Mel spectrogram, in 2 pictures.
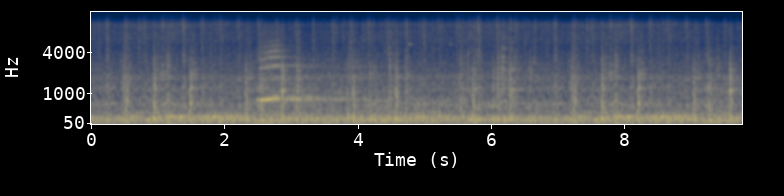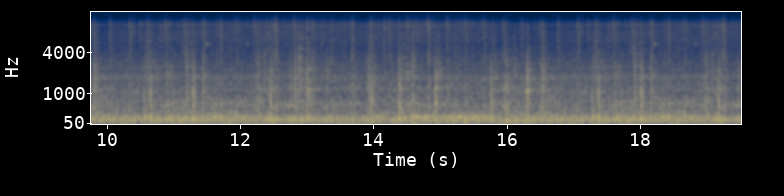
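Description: Train carriages running past, wheels clicking rhythmically over rail joints over a steady rumble. A short whistle sounds about two and a half seconds in.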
